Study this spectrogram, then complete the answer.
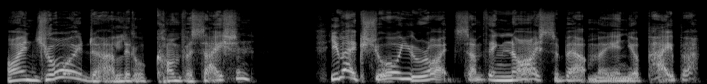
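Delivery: put-on wry old convict, stretching out still alive; frail old man. Samuel's farewell.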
